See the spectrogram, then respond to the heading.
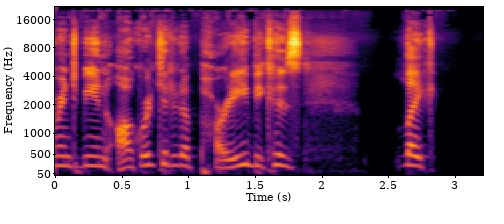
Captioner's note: none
